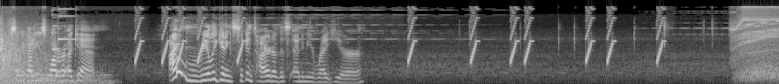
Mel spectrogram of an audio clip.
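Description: Short menu beeps click one after another.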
